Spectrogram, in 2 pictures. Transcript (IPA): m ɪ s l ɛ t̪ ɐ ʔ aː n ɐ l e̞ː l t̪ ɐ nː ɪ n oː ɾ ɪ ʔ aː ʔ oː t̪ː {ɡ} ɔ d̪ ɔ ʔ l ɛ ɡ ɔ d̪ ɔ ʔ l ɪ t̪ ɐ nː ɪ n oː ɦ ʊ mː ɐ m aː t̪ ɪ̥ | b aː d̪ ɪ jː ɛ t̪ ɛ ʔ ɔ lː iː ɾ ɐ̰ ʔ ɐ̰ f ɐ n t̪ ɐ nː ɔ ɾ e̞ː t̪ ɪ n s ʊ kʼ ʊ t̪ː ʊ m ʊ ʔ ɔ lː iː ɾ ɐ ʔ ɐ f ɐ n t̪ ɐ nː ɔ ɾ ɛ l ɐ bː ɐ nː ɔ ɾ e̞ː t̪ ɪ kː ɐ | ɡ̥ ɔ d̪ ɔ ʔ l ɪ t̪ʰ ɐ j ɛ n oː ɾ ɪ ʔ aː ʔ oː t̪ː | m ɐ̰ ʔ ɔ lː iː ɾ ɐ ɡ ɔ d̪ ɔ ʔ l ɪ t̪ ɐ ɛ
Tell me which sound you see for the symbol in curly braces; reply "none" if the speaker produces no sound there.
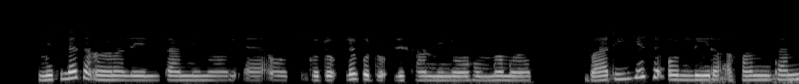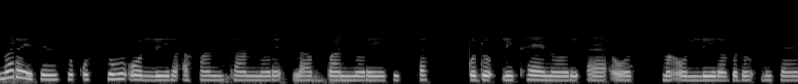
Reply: ɡ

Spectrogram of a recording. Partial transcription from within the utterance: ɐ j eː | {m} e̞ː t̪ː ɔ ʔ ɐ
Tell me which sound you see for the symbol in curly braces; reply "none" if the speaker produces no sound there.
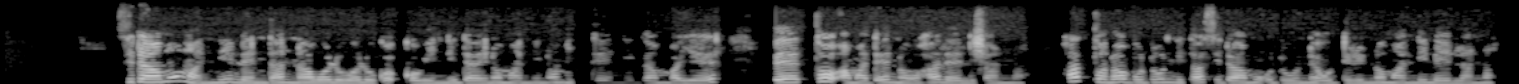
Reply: b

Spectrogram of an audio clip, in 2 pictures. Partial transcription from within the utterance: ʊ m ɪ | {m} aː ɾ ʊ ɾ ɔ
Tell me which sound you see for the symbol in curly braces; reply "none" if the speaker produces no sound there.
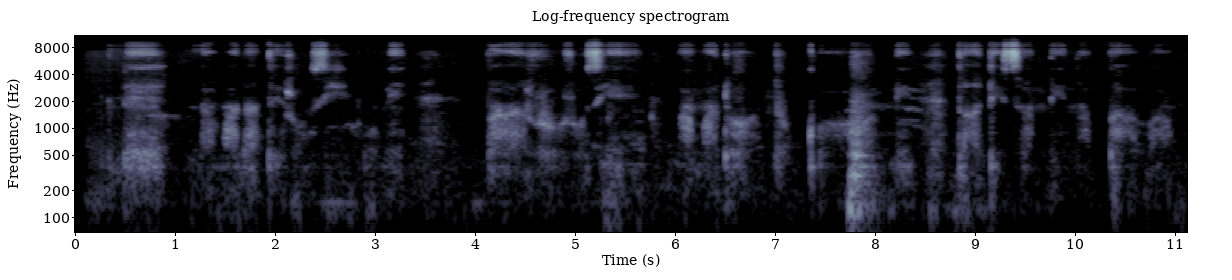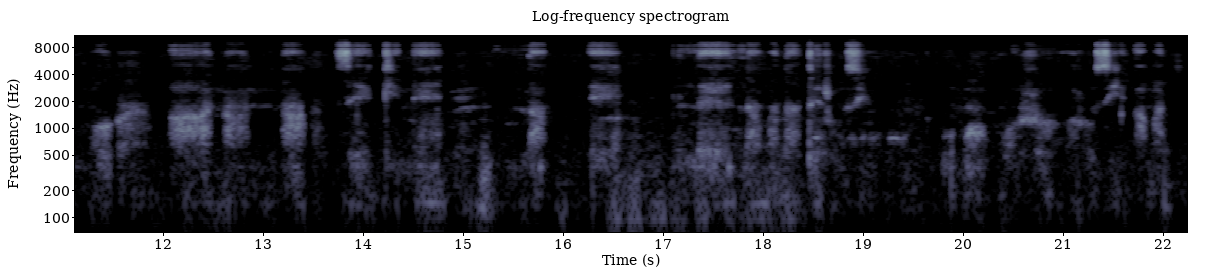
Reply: b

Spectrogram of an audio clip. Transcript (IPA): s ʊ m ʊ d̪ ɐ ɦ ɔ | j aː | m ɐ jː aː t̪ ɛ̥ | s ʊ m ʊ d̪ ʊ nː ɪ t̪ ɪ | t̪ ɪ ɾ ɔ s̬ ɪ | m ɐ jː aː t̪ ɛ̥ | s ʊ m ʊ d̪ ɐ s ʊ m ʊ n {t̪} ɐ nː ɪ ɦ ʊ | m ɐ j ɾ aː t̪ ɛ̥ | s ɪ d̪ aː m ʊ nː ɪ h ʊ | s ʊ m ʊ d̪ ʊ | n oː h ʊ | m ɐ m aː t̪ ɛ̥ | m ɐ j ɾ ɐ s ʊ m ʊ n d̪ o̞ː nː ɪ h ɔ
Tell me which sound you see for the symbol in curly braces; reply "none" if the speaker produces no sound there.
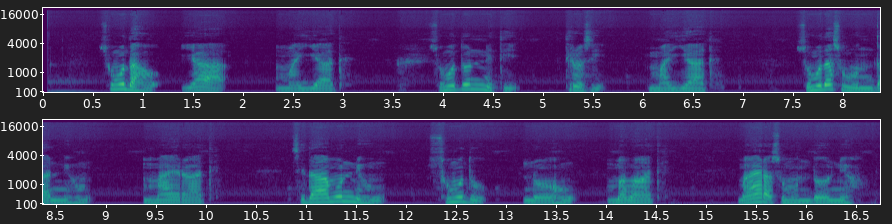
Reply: d̪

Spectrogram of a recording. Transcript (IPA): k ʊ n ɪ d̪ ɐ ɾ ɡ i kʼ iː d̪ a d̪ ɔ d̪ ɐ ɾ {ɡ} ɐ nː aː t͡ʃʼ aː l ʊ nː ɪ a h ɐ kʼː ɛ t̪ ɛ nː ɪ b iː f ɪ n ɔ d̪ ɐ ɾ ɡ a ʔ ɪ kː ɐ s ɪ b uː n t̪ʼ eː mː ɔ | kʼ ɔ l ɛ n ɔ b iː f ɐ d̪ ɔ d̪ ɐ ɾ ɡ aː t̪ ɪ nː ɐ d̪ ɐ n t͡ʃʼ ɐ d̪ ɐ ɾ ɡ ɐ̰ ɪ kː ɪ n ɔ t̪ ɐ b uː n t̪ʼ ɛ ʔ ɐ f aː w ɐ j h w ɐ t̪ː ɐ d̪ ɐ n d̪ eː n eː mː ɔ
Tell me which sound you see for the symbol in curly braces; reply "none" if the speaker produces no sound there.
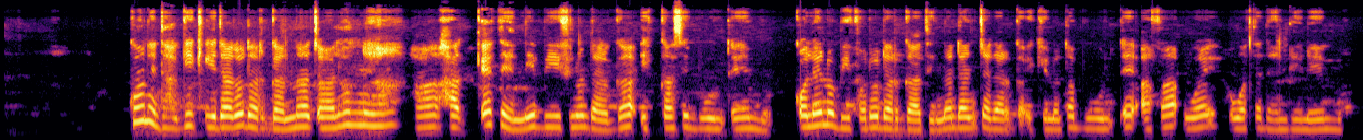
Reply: ɡ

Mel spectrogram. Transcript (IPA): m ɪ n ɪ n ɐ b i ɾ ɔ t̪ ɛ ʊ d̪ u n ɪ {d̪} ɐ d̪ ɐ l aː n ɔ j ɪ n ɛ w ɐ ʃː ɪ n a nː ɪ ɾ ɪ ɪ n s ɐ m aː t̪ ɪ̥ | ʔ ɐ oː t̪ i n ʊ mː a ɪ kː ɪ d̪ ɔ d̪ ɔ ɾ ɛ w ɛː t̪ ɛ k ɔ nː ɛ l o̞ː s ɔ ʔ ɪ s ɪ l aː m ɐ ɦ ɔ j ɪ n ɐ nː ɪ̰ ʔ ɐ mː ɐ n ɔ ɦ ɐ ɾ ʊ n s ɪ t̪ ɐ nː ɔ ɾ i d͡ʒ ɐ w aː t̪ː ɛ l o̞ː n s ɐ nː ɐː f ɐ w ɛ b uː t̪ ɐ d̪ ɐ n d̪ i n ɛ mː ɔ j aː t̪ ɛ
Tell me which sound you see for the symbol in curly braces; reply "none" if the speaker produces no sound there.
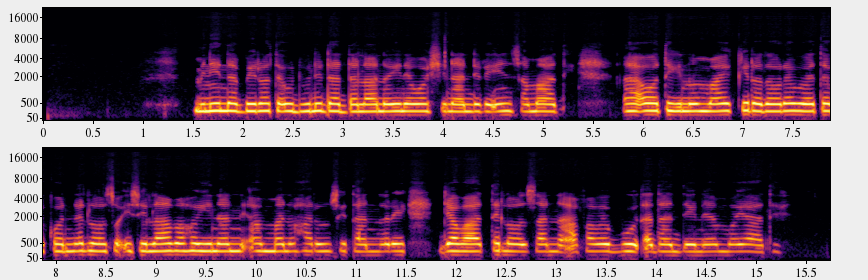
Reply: d̪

